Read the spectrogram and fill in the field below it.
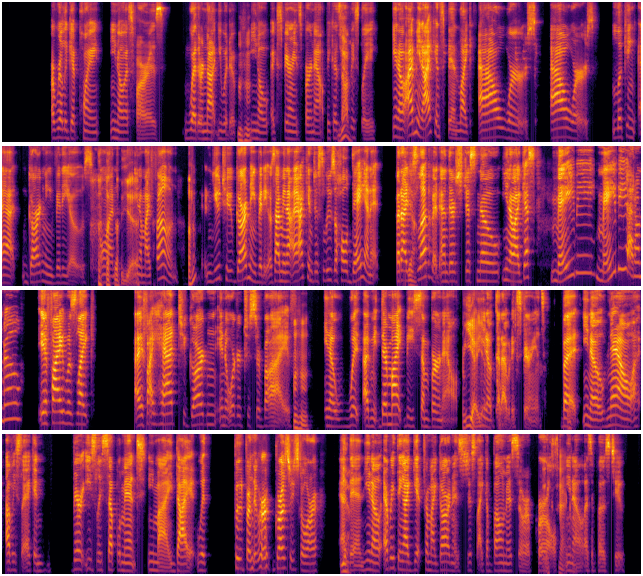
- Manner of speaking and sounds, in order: other background noise; drawn out: "hours, hours"; chuckle; laughing while speaking: "the gr"; tapping
- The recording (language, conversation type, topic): English, podcast, What helps you keep your passion for learning alive over time?
- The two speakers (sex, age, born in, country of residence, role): female, 60-64, France, United States, host; male, 35-39, United States, United States, guest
